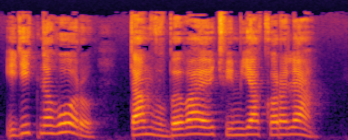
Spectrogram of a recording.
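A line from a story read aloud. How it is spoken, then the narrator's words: Shouted. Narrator (Ukrainian): крикнувши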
